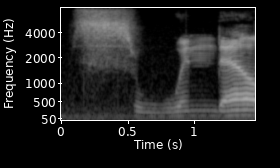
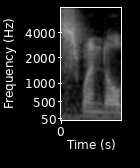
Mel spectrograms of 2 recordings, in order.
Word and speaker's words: Swindell: Who I want to call Swindle because he's on the other side but I'll respect Oh god. No. No. I will respectfully pronounce his name correctly.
